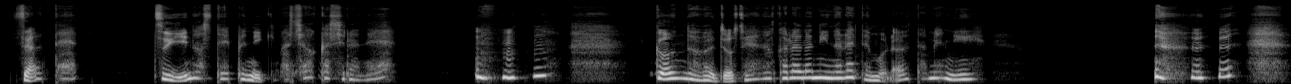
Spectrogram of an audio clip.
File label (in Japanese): 耳舐め手コキでカウントダウン射精（バイノーラル編集 効果音あり）, ASMR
